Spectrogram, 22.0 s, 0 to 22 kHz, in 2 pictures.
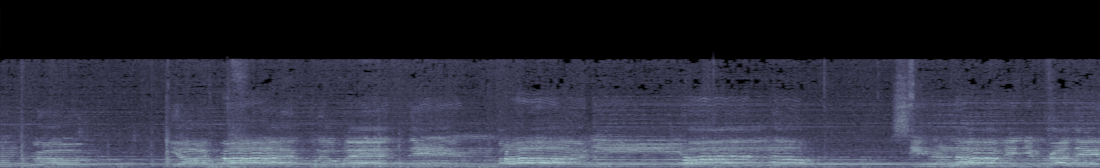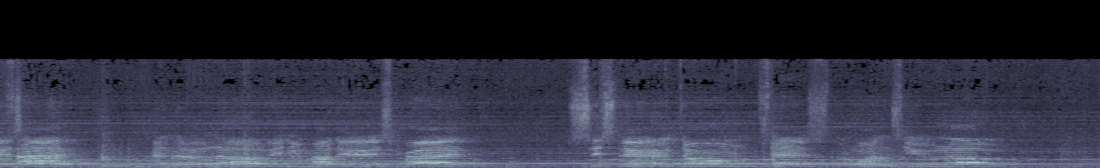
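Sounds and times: accordion: 0.0 - 22.0
acoustic guitar: 0.0 - 22.0
men singing: 0.0 - 22.0.

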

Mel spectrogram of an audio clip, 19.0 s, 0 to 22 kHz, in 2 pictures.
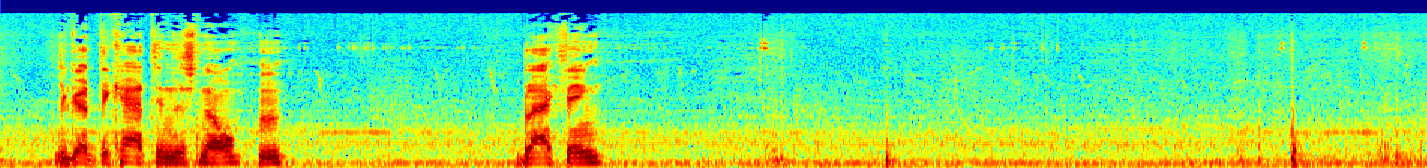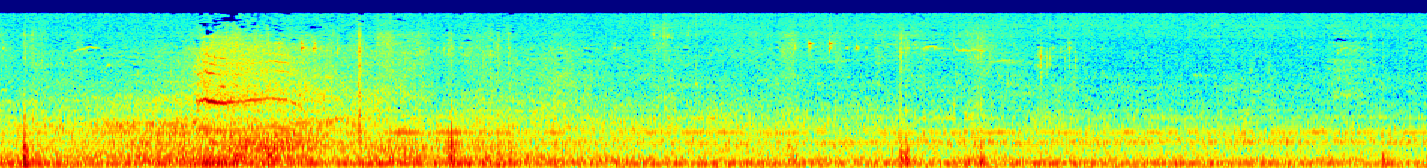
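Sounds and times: distant road traffic rumble: 0.0 - 19.0.

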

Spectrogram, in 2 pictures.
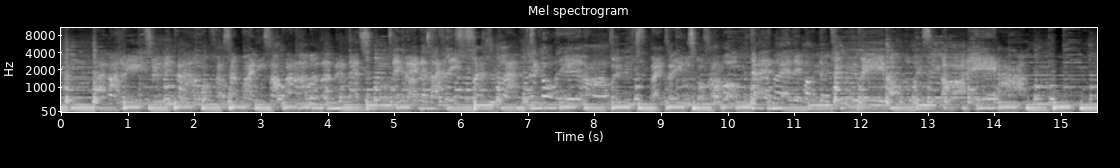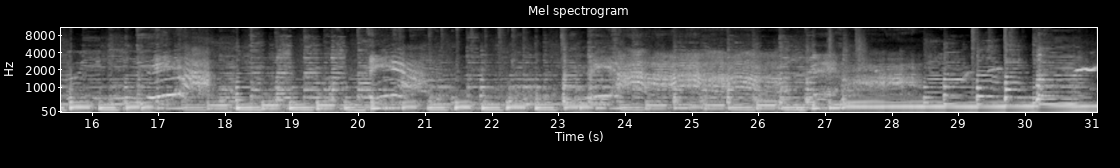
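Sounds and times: banjo guitar and bass playing: 0.0 - 31.0
loud shouted singing: 0.5 - 14.6, 16.8 - 17.9, 20.2 - 21.3, 23.3 - 28.5.

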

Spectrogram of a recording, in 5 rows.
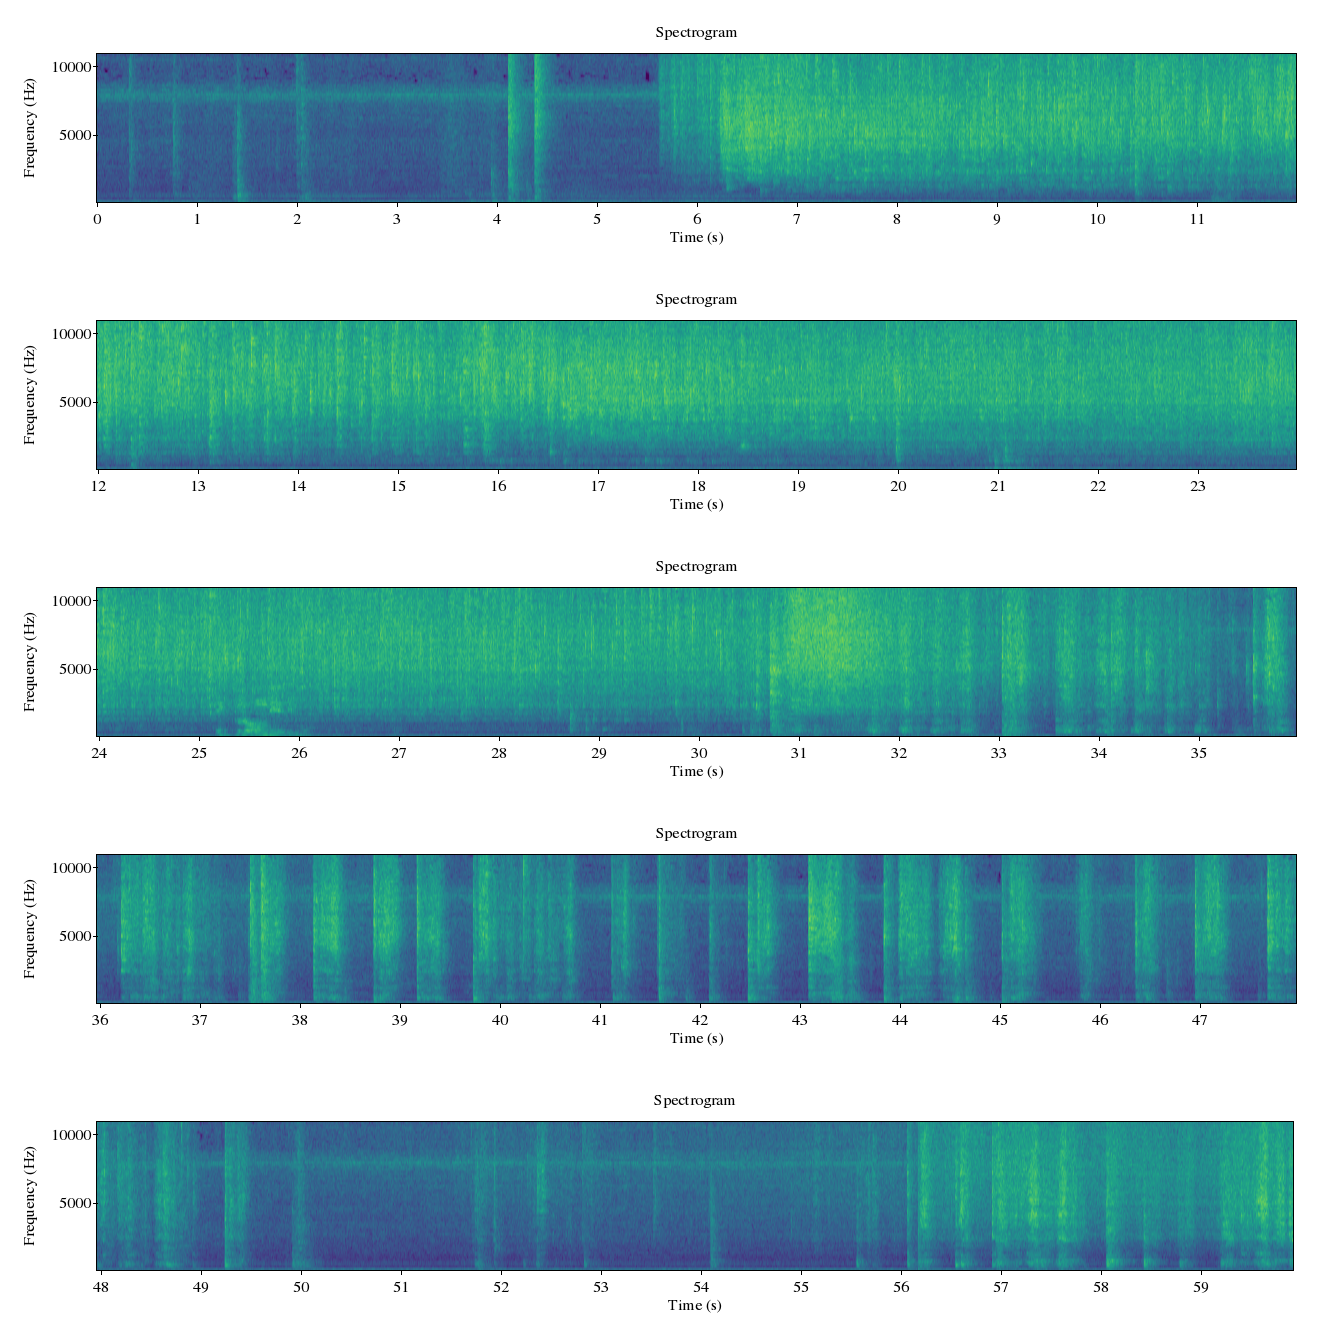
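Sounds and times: eggs sizzling in oil: 5.6 - 50.3, 54.0 - 59.9
metal spatula scraping a wok: 30.6 - 41.8, 42.5 - 50.2, 55.6 - 59.9.

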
